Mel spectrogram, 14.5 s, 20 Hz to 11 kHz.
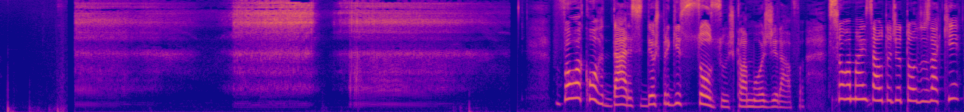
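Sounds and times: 
loud rattling snoring: 0:01.1 - 0:07.7
speech: 0:08.3 - 0:14.4.

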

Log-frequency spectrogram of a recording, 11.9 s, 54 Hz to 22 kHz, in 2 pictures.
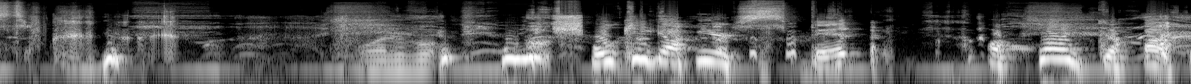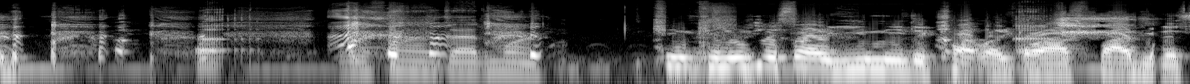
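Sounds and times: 
loud croaky burp: 0:00.0 - 0:01.2, 0:04.3 - 0:08.7, 0:10.6 - 0:11.7
faint steady hum: 0:00.0 - 0:11.8
laughter: 0:00.0 - 0:11.8
speech: 0:00.3 - 0:11.8.

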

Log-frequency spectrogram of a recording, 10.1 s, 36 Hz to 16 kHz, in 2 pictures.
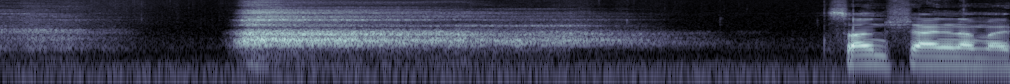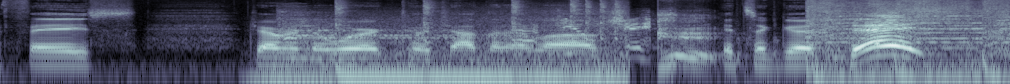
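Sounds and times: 
deep breath: 0:00.0 - 0:03.8, 0:05.8 - 0:06.3
speech: 0:04.2 - 0:09.9.

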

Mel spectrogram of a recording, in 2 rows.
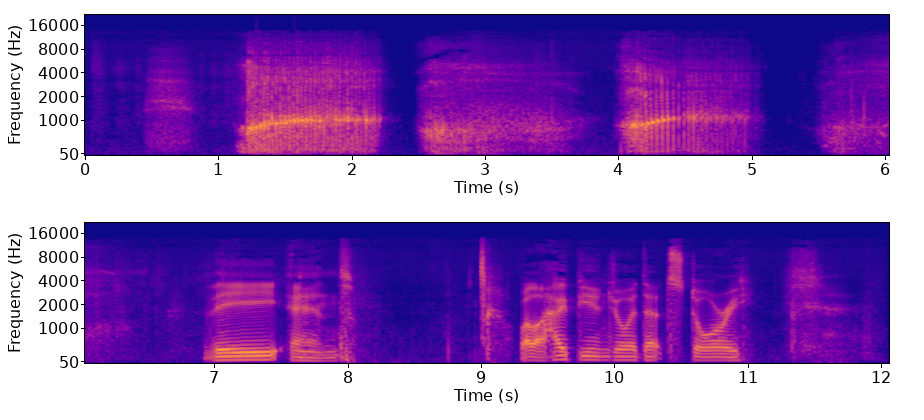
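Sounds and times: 
person imitating loud snoring: 0:01.2 - 0:06.4
speech: 0:07.0 - 0:08.2, 0:09.6 - 0:11.1.

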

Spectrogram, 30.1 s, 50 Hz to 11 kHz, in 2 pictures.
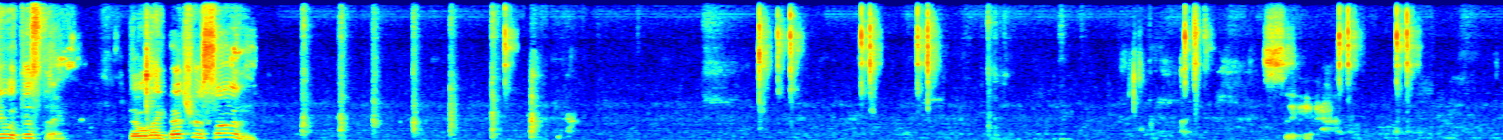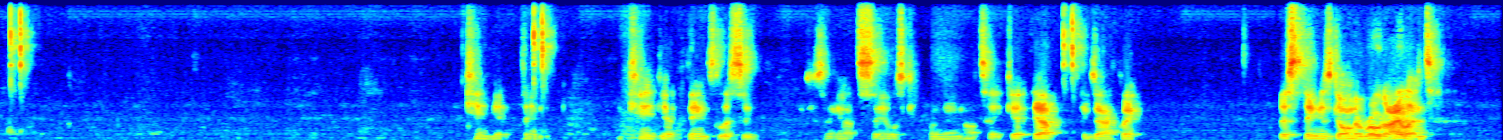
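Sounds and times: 
speech: 0:00.0 - 0:03.2, 0:19.8 - 0:20.6, 0:21.4 - 0:22.7, 0:23.3 - 0:26.5, 0:27.9 - 0:29.5
keyboard typing while cutting and pasting text: 0:03.4 - 0:05.8, 0:07.6 - 0:10.1, 0:11.4 - 0:12.2, 0:13.4 - 0:14.2, 0:15.1 - 0:15.4, 0:20.3 - 0:20.6, 0:25.6 - 0:26.0
computer mouse clicking while cutting and pasting text: 0:05.0 - 0:05.2, 0:07.6 - 0:10.1, 0:11.4 - 0:12.2, 0:13.4 - 0:14.2, 0:15.2 - 0:15.4, 0:20.4 - 0:20.6, 0:25.7 - 0:25.9.

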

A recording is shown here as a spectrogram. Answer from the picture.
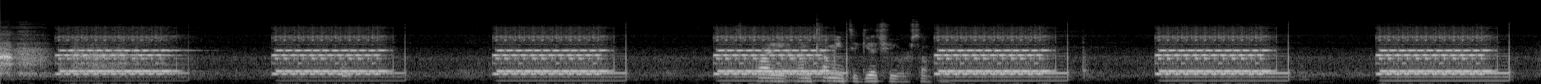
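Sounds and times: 
phone ringing with an electronic trill: 0:00.6 - 0:02.1, 0:02.7 - 0:04.0, 0:04.9 - 0:06.2, 0:07.1 - 0:08.4, 0:09.4 - 0:10.7, 0:11.6 - 0:12.9, 0:13.8 - 0:15.1
speech: 0:08.4 - 0:09.8.

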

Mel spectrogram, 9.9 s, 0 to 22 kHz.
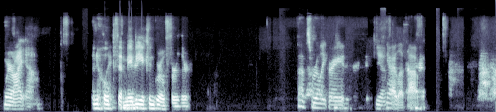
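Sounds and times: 
speech: 0:00.1 - 0:03.9, 0:06.0 - 0:08.6
dogs barking: 0:09.0 - 0:09.9.

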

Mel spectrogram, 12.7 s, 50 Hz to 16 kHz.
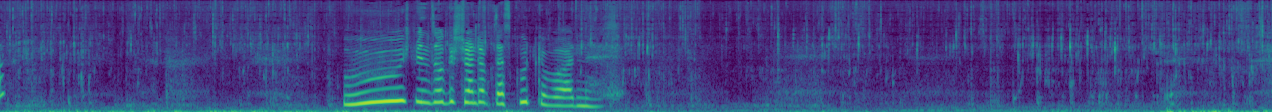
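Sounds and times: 
tap water running while rinsing dyed fabric: 0:00.0 - 0:12.7
speech: 0:03.4 - 0:06.1.

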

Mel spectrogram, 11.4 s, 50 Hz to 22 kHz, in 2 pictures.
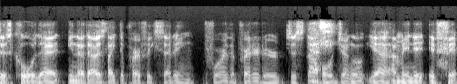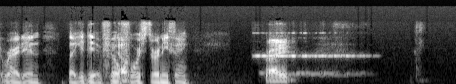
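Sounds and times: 
speech: 0:00.0 - 0:08.2, 0:09.0 - 0:09.6
text message notification chime: 0:08.9 - 0:10.4.

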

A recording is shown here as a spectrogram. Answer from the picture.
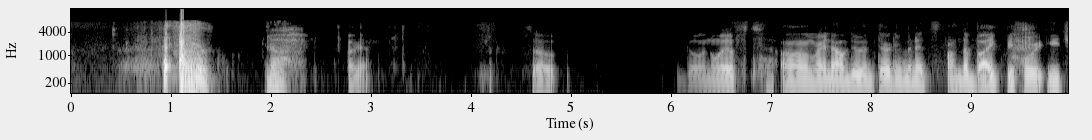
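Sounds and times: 
person sneezing: 0:00.8 - 0:01.4
speech: 0:02.0 - 0:02.3, 0:07.1 - 0:09.9.

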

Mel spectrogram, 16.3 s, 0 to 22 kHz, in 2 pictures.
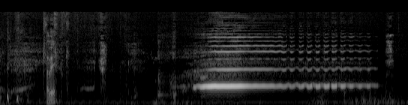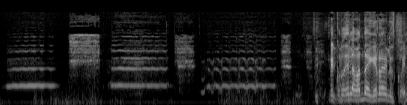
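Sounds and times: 
speech: 0:00.9 - 0:01.3, 0:15.0 - 0:16.3
donkey braying: 0:03.1 - 0:14.3
laughter: 0:14.4 - 0:15.3.

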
